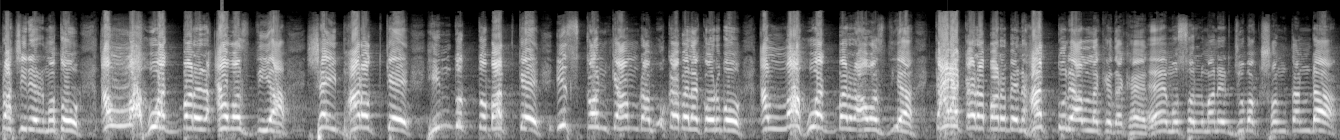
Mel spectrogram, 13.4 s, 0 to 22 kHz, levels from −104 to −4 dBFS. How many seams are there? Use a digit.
1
